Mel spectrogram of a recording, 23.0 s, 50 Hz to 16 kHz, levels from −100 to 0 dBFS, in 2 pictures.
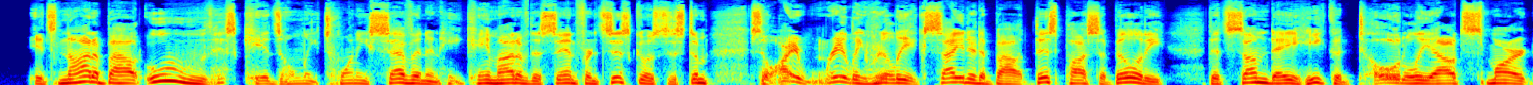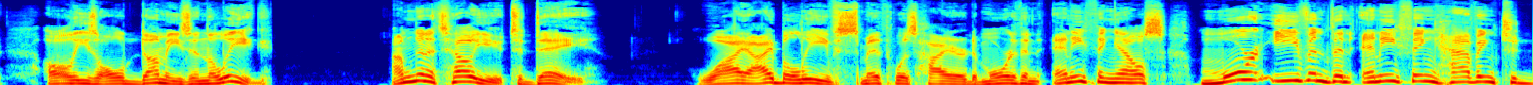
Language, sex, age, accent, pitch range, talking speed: English, male, 40-59, American, 130-185 Hz, 155 wpm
